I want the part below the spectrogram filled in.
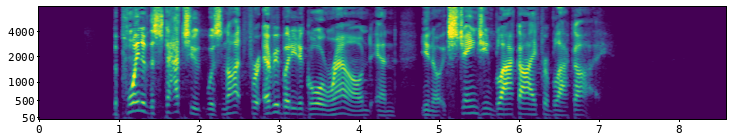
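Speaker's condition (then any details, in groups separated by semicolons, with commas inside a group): No condition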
